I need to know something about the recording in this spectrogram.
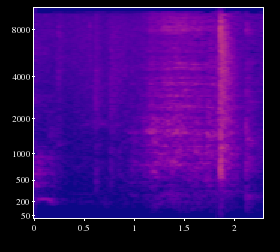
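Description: Plastic lid being pressed onto a clear plastic deli cup: a scraping plastic rustle, then a single sharp snap just before the end.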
